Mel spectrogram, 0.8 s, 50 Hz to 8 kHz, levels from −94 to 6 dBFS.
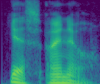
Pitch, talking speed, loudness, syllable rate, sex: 95 Hz, 240 wpm, -19 LUFS, 5.0 syllables/s, male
